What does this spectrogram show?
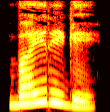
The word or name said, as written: ಬೈರಿಗೆ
